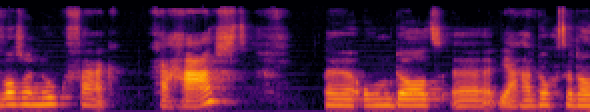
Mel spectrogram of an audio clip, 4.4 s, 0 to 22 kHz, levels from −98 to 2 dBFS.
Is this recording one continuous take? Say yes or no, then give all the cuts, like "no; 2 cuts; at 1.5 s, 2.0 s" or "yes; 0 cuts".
yes; 0 cuts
